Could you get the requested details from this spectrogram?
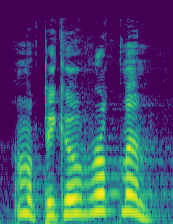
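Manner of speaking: very high-pitched New Zealand accent, slipping toward island accent. Showing how they lock into a New Zealand accent, doing Korg. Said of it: "for my New Zealand accent, I lock in by doing Korg".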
